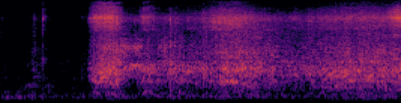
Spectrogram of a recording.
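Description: Slot car starting off about a second in and running on a plastic track: a steady whir from the car's small electric motor.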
